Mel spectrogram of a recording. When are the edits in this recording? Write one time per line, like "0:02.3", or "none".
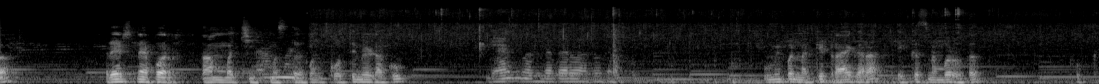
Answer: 0:03.1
